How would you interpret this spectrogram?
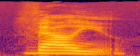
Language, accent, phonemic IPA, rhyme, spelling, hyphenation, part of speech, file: English, US, /ˈvæl.ju/, -æljuː, value, val‧ue, noun / verb, En-us-value.ogg
- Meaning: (noun) 1. The quality that renders something desirable or valuable; worth 2. The degree of importance given to something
